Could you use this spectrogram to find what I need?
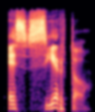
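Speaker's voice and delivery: Es cierto slowly, weight on cier, sounding like air; slow Spanish es cierto, cier stressed. Shown as a demonstration. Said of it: "but with a stress on air".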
